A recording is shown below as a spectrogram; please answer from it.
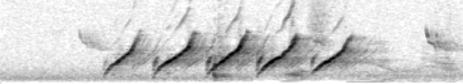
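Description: Canyon Towhee song: five sharp, bright chip notes, each sweeping up then down, delivered at about three per second in a quick series.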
